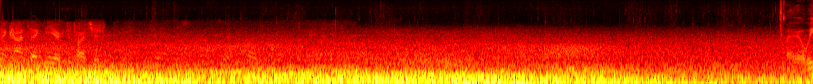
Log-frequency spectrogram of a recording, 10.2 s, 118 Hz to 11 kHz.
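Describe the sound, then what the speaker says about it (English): Boeing 747-400 airliner arriving at JFK airport from Anchorage, a steady loud low jet rumble that holds without break across the whole stretch, with no voices in it. "There we go, 747-400 ASL coming in from Anchorage in Alaska"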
